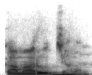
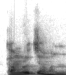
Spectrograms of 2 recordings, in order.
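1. এটা Ka-ma-ruz-zaman হিসেবে উচ্চারিত হয়, মাঝের স্বরবর্ণ সহ। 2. এটা Kam-ruz-zaman হিসেবে উচ্চারিত হয়, মাঝের স্বরবর্ণ ছাড়া। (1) "এটা কিন্তু নাম হবে কামারুজ্জামান" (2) "কামরুজ্জামান না"

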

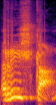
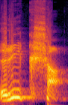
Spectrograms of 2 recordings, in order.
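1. s ধ্বনিটি k ধ্বনির আগে আসে। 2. k ধ্বনিটি s ধ্বনির আগে আসে। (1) "সেটাকে অনেকে বলে রিক্সা" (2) "সঠিক শব্দ হলো রিক্সা"

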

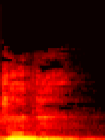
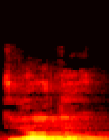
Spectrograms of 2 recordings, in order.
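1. শব্দটি 'j' ধ্বনি দিয়ে শুরু হয়। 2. শব্দটি 'y' ধ্বনি দিয়ে শুরু হয়। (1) "জ উচ্চারণ করি" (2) "কিন্তু এটা ইয়দি"

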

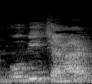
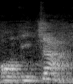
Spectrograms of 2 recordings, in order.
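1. প্রথম স্বরটি একটি বদ্ধ 'o' ধ্বনি। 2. প্রথম স্বরটি একটি খোলা 'aw' ধ্বনি। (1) "যারা আমরা বলতেছি যে এটার উচ্চারণ ও বিচার, তারা আমরা ভুল বলতেছি।" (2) "এই শব্দের উচ্চারণ হবে অবিচার, অর্থাৎ এখানে অ এর উচ্চারণ ঠিক থাকবে।"

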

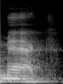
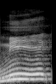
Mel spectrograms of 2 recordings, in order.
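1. স্বরধ্বনিটি 'æ', শেষ হয়েছে 'k' দিয়ে। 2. স্বরধ্বনিটি 'e', শেষ হয়েছে 'gh' দিয়ে।

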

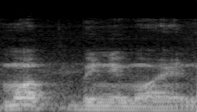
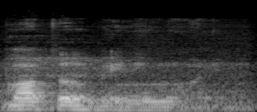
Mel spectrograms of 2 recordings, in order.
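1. প্রথম শব্দটি কোনো স্বরধ্বনি ছাড়া শেষ হয়। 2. প্রথম শব্দটি ও স্বরধ্বনি দিয়ে শেষ হয়। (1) "মত বিনিময় না" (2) "সেজন্য এটা মত বিনিময়"

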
